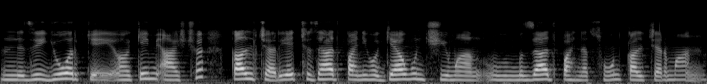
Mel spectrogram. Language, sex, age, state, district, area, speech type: Kashmiri, female, 30-45, Jammu and Kashmir, Budgam, rural, spontaneous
